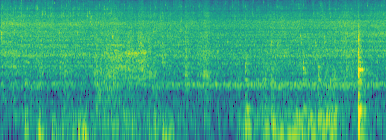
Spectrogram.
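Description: A toilet tank refills after its flush valve was replaced, with steady close running and trickling water throughout and a brief sharp knock near the end.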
